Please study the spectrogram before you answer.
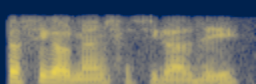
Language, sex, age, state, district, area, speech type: Punjabi, male, 18-30, Punjab, Muktsar, rural, conversation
